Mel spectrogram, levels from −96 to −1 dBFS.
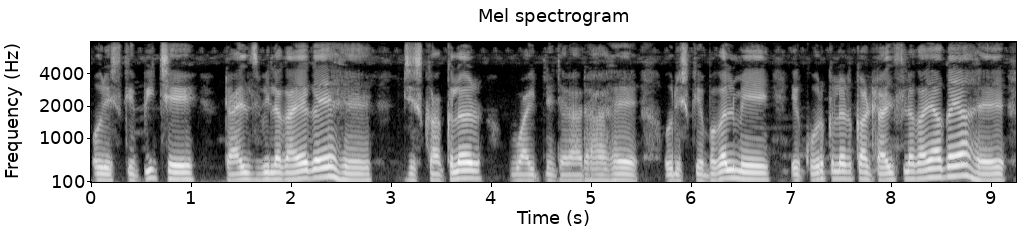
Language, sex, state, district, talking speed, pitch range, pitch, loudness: Hindi, male, Jharkhand, Garhwa, 175 wpm, 125-155 Hz, 135 Hz, -15 LUFS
